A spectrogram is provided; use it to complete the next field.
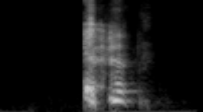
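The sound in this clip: Throat clearing and a cough from a person with a very dry throat: two short, rough bursts close together, the second trailing off quietly, with no talk.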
